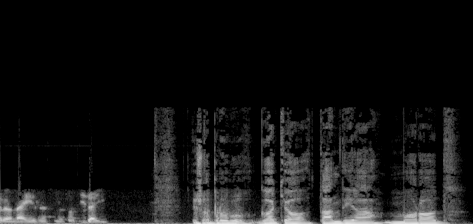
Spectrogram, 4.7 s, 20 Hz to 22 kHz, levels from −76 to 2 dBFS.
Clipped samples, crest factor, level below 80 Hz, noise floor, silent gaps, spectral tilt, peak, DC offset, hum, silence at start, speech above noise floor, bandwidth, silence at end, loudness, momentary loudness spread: under 0.1%; 12 dB; -34 dBFS; -32 dBFS; none; -7.5 dB/octave; 0 dBFS; under 0.1%; none; 0 s; 20 dB; 11 kHz; 0.2 s; -13 LUFS; 14 LU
